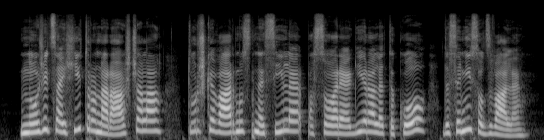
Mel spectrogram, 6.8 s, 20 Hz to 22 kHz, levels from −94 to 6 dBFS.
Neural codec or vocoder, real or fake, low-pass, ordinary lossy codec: codec, 44.1 kHz, 7.8 kbps, Pupu-Codec; fake; 14.4 kHz; none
